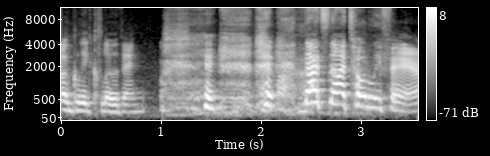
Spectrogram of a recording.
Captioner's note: laughter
